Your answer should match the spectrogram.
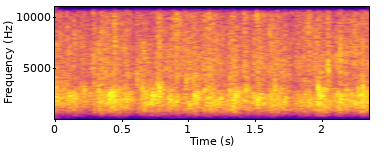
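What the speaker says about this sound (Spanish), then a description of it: "Denle un aplauso al Señor." A church congregation applauds together during a sermon, producing dense, steady clapping that stays loud and even throughout with no voices over it.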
